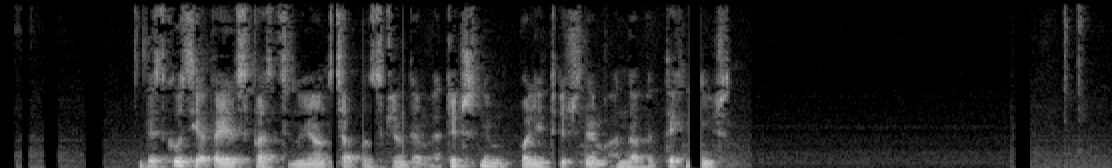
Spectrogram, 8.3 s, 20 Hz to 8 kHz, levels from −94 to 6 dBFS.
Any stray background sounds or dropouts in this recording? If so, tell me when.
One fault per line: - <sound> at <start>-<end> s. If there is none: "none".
none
